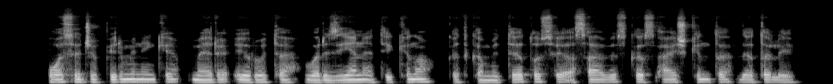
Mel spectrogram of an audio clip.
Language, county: Lithuanian, Klaipėda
